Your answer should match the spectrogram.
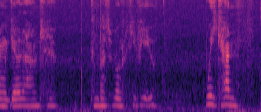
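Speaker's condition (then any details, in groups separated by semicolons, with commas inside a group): Cerebral palsy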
